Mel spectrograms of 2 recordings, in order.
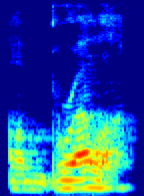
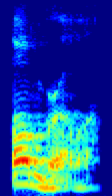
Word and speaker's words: umbrella: Another word like that is umbrella. Sometimes people will say this word like umbrella.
